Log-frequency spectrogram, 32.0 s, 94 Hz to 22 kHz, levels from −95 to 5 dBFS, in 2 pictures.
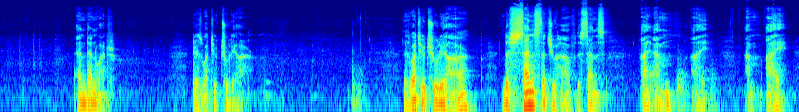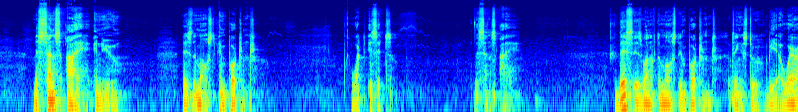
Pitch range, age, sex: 75-90 Hz, 60-79, male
